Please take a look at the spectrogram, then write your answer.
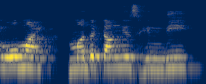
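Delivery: usual speaking voice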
